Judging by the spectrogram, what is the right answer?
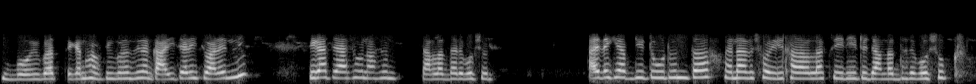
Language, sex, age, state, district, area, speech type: Bengali, female, 45-60, West Bengal, Darjeeling, urban, conversation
